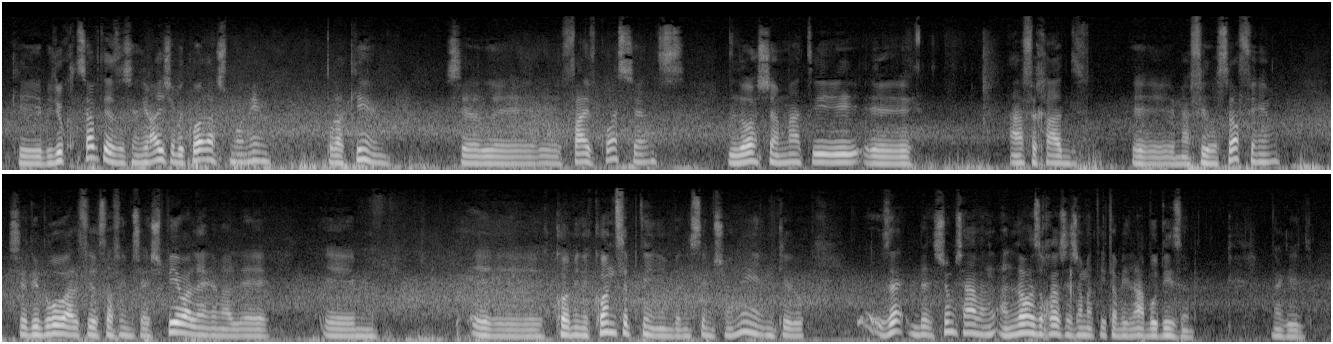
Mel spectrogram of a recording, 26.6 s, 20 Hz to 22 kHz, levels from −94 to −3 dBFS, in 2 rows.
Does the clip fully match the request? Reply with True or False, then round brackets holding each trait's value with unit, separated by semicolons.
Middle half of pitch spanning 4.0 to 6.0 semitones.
True (4.3 semitones)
